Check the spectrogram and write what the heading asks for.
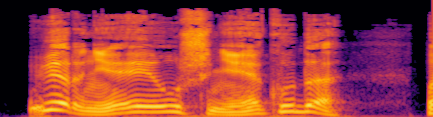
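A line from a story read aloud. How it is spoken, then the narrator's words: Grumbling. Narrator (Russian): проворчал тот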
